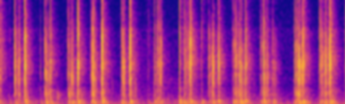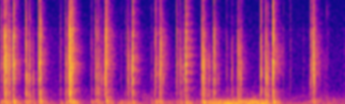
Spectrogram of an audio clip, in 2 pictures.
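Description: Long nails tap the glass screen of a smartphone lying flat on a table, giving about three dozen sharp, bright clicks in an uneven rhythm. Near the end the tapping gives way to a brief, softer scratching rub before a few final taps.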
